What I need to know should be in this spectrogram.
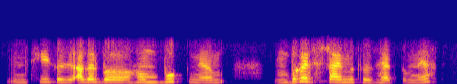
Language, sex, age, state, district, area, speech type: Kashmiri, female, 30-45, Jammu and Kashmir, Kupwara, rural, conversation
